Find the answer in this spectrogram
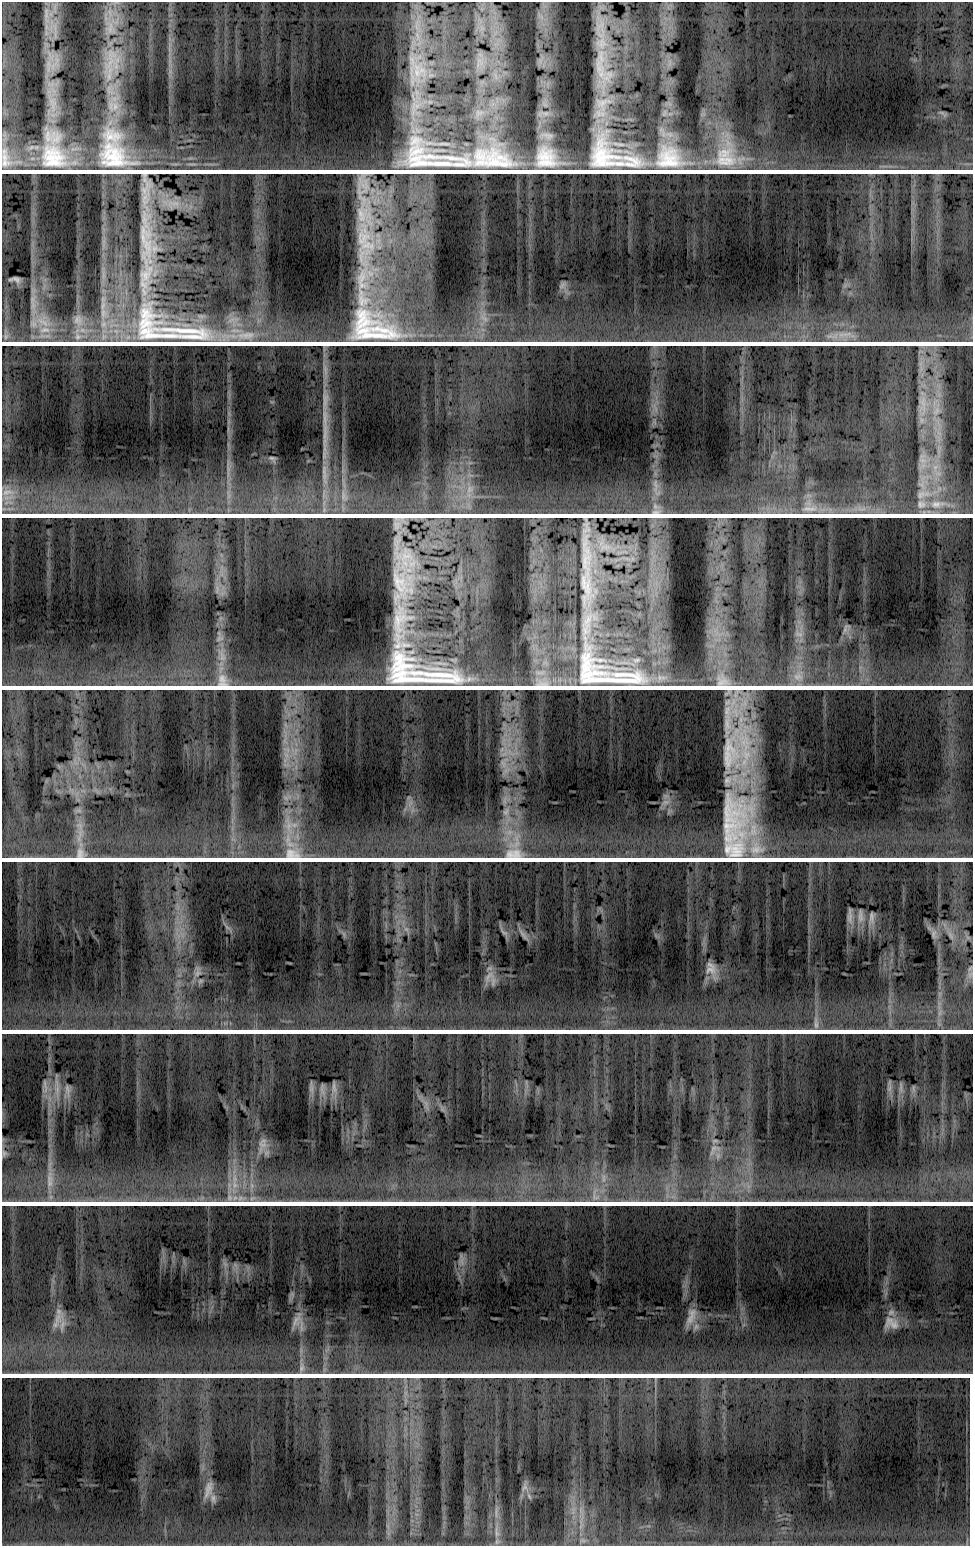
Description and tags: This was recording near a dog crate with dogs
barking, growling, woof, dog, animal, outdoor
